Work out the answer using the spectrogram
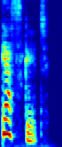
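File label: "gasket", British English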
